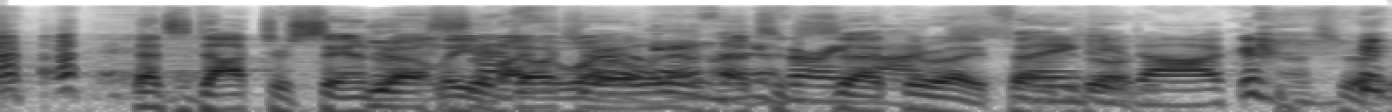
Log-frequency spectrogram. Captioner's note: laughter; laughter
